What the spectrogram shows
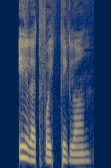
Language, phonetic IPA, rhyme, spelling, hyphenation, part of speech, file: Hungarian, [ˈeːlɛtfoctiɡlɒn], -ɒn, életfogytiglan, élet‧fogy‧tig‧lan, adverb / noun, Hu-életfogytiglan.ogg
- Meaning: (adverb) for life, till death; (noun) life sentence (life imprisonment or life incarceration)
